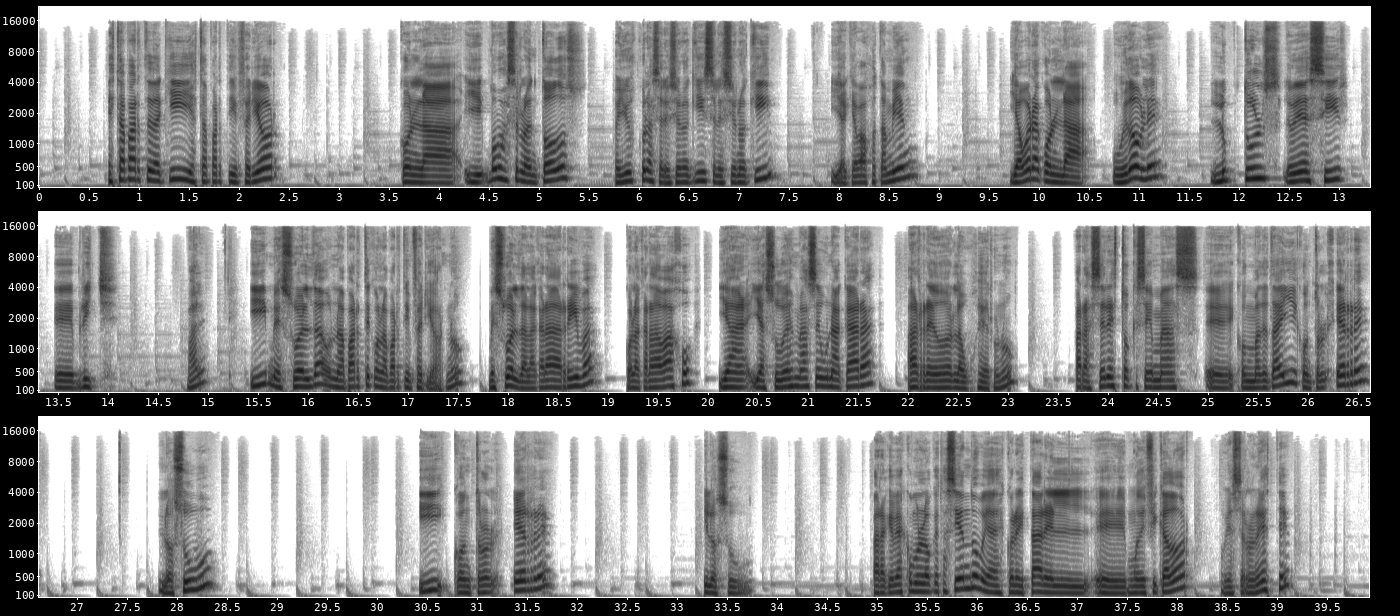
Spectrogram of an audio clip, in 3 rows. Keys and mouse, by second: 0.5 right click, 0.9 middle click, 2.1 shift+right click, 2.4 middle click, 5.9-6.9 shift+right drag, 7.1 middle click, 8.5 shift+right click, 9.1 shift+right click, 9.6 middle click, 10.8 w, 15.1 middle click, 16.8 middle click, 17.4 shift+middle click, 23.2 middle click, 26.1 ctrl+r, 30.0 shift+middle click, 35.1-37.0 drag, 37.4-38.7 shift+middle drag, 38.8 shift+middle click.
